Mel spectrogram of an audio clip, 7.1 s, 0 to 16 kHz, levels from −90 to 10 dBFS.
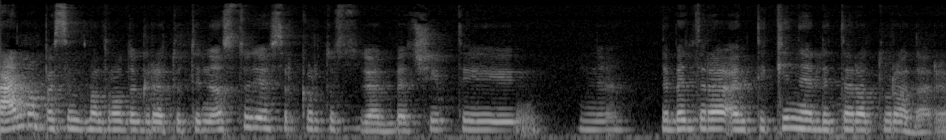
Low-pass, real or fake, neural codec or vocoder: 14.4 kHz; fake; vocoder, 44.1 kHz, 128 mel bands every 512 samples, BigVGAN v2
